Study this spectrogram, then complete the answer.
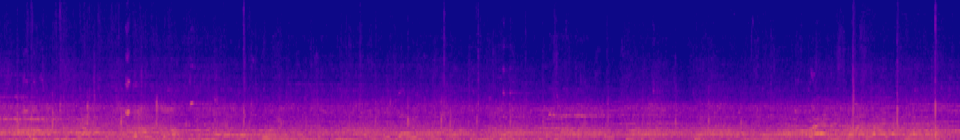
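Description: Shoes squeak on a hall floor.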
